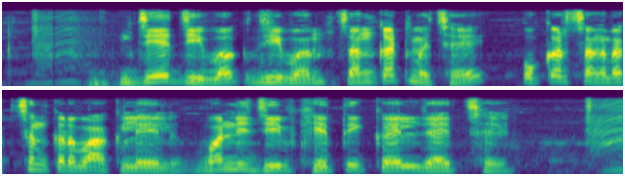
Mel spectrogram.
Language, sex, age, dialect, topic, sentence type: Maithili, male, 18-24, Southern/Standard, agriculture, statement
